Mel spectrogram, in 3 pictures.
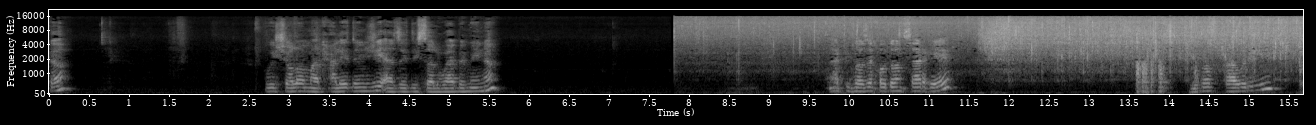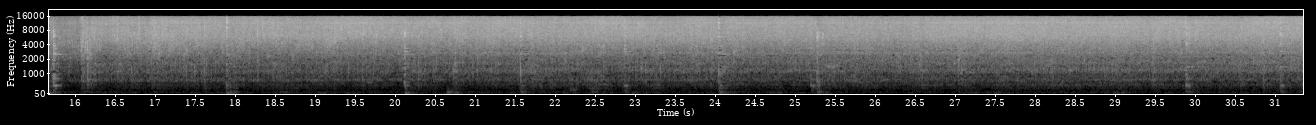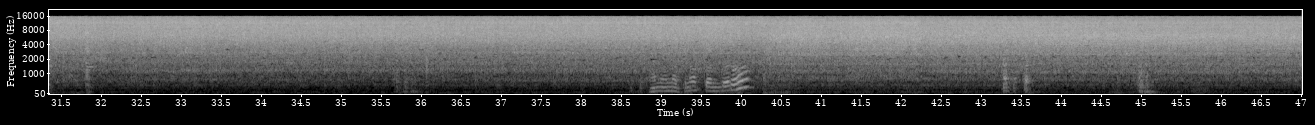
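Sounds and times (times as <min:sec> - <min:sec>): meat sizzling in hot oil: 0:07.8 - 0:47.0
spoon scraping pot: 0:15.6 - 0:24.4, 0:25.1 - 0:26.0, 0:28.9 - 0:32.1.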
